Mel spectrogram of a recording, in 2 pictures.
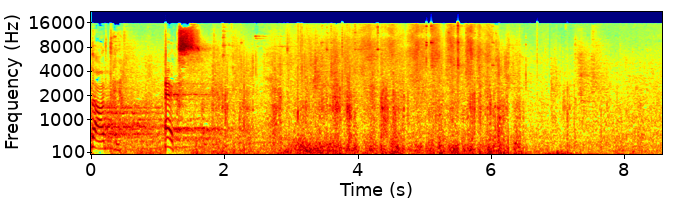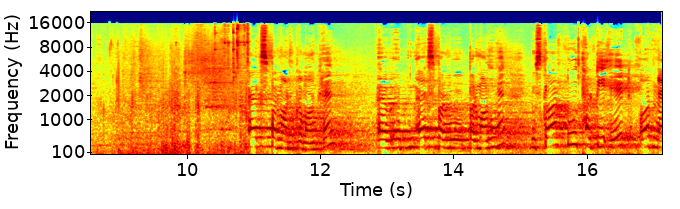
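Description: A woman speaks clearly.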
